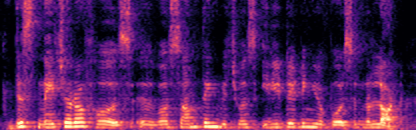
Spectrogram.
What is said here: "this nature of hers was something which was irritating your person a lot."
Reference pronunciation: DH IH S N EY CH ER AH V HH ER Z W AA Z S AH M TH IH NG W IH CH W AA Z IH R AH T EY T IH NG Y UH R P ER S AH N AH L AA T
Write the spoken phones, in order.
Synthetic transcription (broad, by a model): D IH S N EY CH ER AH V HH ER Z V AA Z S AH M T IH NG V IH CH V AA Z IH R AH T EY T IH NG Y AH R P ER S AH N AH L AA T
